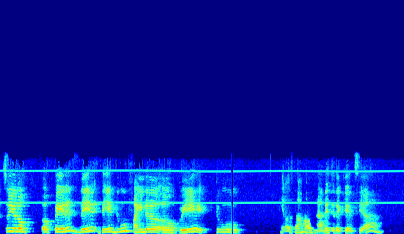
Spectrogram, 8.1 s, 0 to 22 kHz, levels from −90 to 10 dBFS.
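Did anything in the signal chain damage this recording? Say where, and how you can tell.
Yes. A switching supply whistle sits under the speech for the whole clip, a thin tone drifting between about 2.96 and 3.0 kHz, roughly 25 dB below the speech. This is analogue-stage contamination: a switch-mode regulator running in an audible burst mode, or two converters beating, couples its ripple into the microphone or preamp supply. The pitch wanders slightly because the regulator's switching rate shifts with load.

Unconcealed Bluetooth headset packet loss punches a hole from 4.62 to 4.66 s, about 38 ms of abrupt dropout with hard edges at both ends. This is a network-stage fault on the radio link between headset and phone. The gap length fits five consecutive 7.5 ms wideband frames going missing, and nothing was synthesized to bridge them, so the sound simply stops and restarts. The mSBC wideband codec carrying the link adds only a light graininess on louder sounds.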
